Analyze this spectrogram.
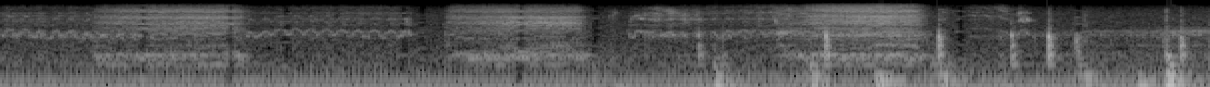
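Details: Barn owls at their nest give several harsh, hissing screeches about half a second long, separated by short gaps and followed by softer scratchy clicks. A steady low hum runs beneath.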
